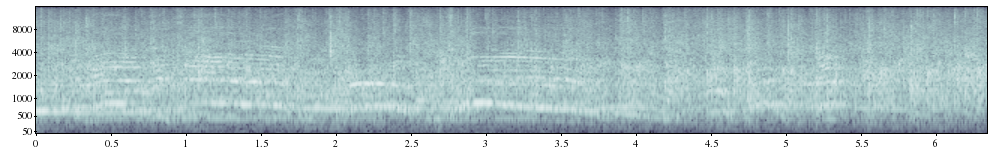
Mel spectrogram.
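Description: An audience breaks into sustained applause, dense steady clapping from many hands with cheers and whoops rising over it throughout.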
